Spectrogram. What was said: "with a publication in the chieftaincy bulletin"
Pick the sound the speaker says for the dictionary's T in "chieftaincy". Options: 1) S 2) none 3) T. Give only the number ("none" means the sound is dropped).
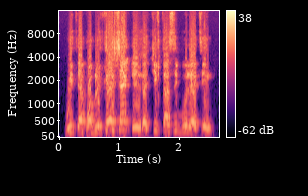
3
